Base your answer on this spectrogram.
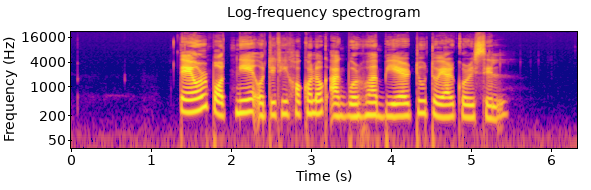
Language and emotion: Assamese, neutral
